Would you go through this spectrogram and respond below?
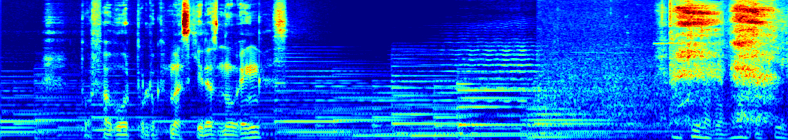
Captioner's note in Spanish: Sollozos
